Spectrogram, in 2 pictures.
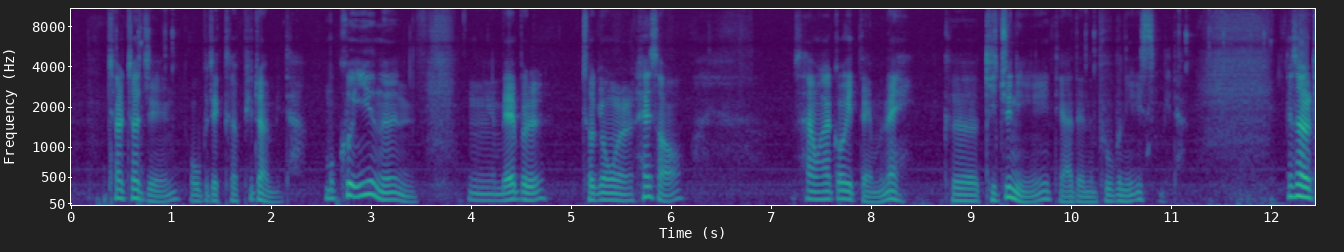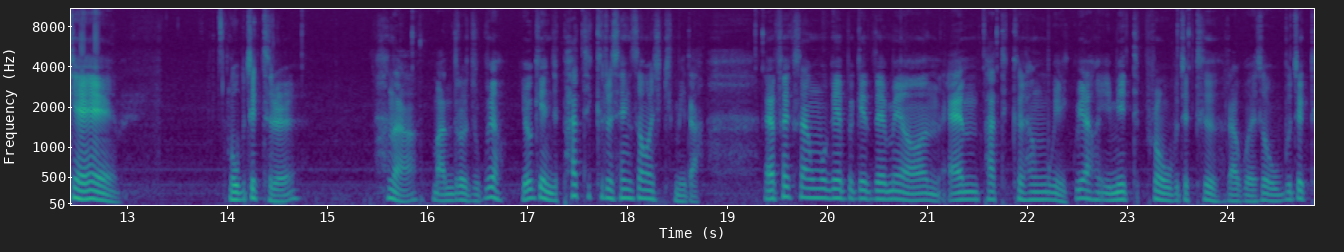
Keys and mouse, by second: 0.4 click, 0.6 alt+click, 1.0 click, 10.2 click, 11.1 click, 11.4 click, 11.8 alt+click, 17.6 click, 19.3 click, 21.6 click, 23.5 click.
